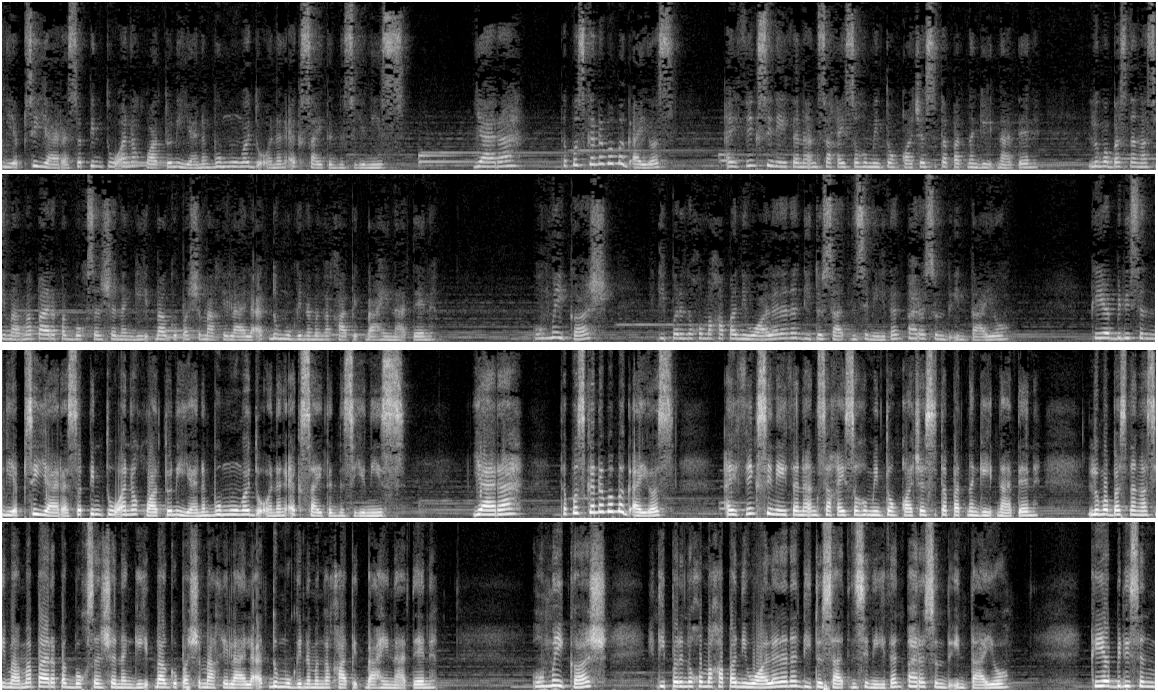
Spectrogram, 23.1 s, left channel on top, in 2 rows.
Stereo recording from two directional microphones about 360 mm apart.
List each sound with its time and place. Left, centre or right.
0.0 s a woman's voice: right
16.9 s a woman's voice: right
